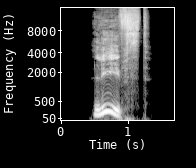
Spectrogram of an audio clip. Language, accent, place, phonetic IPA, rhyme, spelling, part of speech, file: German, Germany, Berlin, [liːfst], -iːfst, liefst, verb, De-liefst.ogg
- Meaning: second-person singular preterite of laufen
